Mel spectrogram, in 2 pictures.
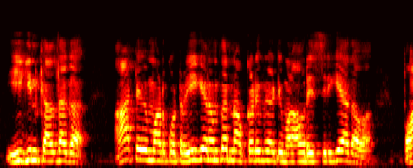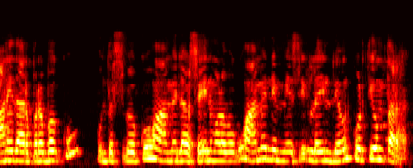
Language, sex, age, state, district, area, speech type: Kannada, male, 45-60, Karnataka, Vijayanagara, rural, spontaneous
